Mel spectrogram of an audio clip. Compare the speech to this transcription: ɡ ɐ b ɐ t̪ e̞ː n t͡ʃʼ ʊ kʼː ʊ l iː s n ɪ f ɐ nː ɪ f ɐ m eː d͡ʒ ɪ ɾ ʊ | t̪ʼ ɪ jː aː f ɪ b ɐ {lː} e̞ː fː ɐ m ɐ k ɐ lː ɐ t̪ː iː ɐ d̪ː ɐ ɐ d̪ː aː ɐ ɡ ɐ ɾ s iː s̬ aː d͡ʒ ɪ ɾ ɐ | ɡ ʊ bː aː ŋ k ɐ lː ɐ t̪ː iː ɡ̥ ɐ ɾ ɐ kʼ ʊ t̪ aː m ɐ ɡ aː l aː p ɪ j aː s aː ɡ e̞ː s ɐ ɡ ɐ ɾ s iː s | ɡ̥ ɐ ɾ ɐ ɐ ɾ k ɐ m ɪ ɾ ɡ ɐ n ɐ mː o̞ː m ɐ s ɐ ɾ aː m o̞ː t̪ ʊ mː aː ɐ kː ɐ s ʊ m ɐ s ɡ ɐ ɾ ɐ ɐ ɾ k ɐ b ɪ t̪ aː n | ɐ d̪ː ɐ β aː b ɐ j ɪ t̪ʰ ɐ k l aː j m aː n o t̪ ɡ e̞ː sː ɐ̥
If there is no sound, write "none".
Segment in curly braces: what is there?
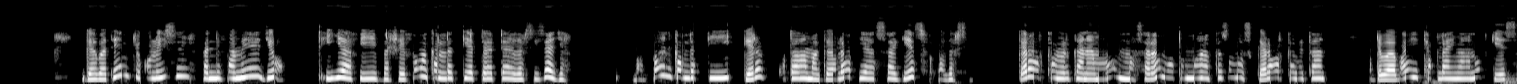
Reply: rː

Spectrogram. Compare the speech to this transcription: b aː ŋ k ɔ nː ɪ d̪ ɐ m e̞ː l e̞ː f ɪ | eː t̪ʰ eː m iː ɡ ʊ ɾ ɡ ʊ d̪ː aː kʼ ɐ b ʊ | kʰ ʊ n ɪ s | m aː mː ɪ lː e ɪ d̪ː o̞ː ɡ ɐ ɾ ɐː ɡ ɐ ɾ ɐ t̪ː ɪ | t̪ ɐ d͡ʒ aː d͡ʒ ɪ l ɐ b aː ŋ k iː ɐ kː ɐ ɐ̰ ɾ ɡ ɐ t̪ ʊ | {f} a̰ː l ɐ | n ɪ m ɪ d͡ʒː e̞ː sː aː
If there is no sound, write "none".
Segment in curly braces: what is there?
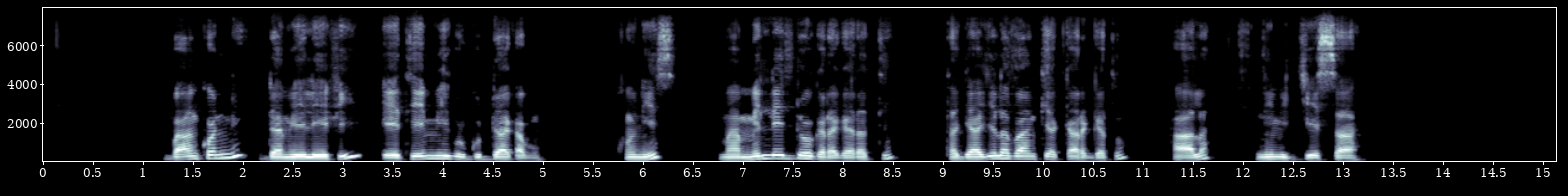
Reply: h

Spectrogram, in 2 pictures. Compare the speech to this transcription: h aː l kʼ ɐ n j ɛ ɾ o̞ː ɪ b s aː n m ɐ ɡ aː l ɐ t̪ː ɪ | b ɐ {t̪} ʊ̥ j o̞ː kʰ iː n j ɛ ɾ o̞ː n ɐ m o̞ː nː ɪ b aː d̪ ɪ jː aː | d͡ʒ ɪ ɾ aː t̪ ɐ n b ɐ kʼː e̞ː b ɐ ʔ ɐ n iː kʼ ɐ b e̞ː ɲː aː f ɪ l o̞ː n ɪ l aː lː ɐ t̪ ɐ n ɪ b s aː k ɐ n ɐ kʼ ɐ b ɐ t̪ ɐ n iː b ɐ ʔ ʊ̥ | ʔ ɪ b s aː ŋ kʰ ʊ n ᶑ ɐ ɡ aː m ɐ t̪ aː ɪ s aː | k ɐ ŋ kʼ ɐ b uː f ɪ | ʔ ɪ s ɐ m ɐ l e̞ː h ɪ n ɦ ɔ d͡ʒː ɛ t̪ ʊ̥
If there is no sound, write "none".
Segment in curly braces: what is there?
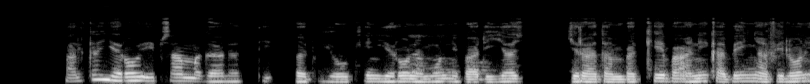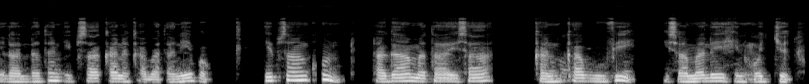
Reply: d̪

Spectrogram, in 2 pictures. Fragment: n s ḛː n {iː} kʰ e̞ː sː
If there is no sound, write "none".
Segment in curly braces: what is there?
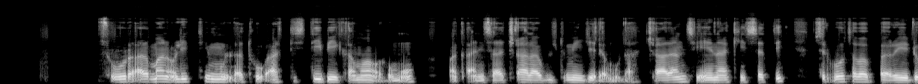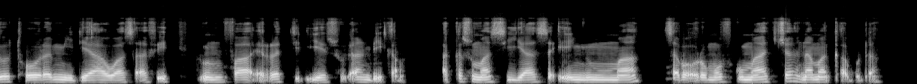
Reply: aː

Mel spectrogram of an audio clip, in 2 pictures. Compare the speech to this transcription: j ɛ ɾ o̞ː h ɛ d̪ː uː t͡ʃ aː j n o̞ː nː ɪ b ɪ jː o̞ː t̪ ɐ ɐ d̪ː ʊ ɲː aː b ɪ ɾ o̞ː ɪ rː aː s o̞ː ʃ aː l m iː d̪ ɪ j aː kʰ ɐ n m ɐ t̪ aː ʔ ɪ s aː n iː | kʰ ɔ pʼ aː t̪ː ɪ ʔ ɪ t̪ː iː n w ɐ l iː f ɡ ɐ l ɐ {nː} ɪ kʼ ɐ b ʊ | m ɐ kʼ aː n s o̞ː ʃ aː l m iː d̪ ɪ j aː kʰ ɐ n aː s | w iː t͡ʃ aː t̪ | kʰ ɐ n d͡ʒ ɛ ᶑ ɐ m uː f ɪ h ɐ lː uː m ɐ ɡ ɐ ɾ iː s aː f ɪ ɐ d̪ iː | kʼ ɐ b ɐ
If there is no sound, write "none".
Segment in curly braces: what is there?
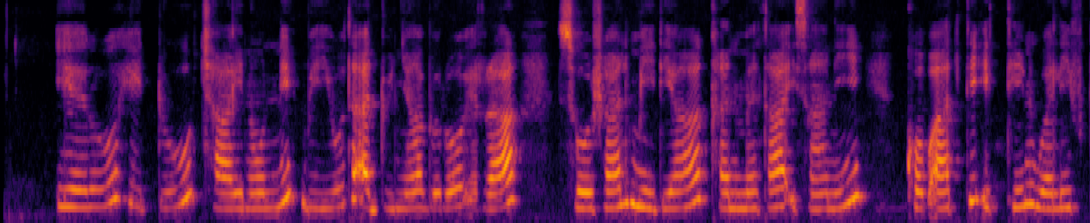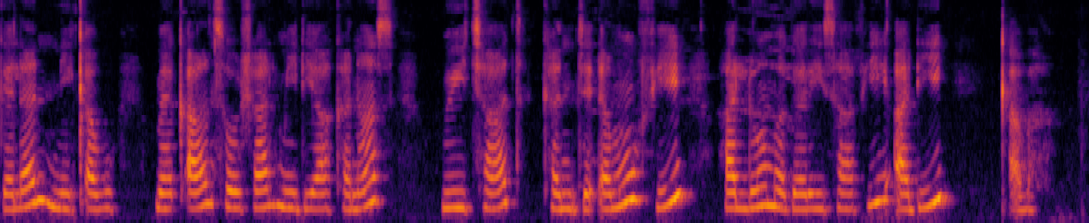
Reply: nː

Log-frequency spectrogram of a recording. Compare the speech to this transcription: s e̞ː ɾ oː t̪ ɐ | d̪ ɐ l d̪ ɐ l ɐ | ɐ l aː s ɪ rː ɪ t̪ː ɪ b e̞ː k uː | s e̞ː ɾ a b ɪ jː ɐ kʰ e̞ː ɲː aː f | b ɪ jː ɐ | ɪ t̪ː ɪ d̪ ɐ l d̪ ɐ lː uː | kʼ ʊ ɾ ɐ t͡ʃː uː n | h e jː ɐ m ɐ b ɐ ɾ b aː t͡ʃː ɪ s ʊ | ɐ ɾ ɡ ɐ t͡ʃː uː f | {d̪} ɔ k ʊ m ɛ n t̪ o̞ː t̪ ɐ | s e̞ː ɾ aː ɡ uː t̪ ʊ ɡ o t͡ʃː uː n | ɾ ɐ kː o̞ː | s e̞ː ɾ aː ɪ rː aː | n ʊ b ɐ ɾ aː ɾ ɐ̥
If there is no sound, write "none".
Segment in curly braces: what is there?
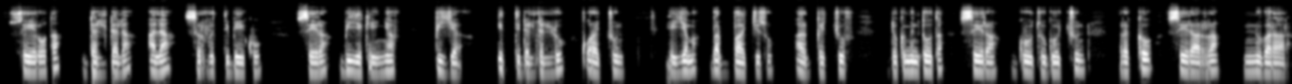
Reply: d̪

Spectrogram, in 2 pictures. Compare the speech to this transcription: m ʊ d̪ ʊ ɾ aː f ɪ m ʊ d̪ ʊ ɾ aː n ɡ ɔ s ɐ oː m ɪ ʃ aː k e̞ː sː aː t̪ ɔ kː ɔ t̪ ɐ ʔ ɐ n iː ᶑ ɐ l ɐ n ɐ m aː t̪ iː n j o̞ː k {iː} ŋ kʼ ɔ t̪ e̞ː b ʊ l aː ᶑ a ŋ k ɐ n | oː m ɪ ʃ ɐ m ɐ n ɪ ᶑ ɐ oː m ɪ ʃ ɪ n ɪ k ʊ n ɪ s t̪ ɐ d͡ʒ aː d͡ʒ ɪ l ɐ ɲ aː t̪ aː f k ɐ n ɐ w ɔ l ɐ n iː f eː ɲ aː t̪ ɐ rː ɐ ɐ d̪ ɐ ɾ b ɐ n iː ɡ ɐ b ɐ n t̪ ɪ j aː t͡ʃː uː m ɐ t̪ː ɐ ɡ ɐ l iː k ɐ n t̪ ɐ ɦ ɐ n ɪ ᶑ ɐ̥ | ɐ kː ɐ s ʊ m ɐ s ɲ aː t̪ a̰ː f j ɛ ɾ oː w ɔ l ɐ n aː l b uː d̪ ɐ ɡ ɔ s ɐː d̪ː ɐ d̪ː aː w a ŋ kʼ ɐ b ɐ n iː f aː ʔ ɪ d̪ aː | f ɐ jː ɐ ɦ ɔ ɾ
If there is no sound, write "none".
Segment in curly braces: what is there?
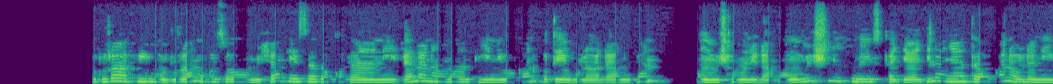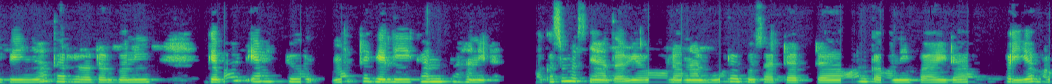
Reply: aː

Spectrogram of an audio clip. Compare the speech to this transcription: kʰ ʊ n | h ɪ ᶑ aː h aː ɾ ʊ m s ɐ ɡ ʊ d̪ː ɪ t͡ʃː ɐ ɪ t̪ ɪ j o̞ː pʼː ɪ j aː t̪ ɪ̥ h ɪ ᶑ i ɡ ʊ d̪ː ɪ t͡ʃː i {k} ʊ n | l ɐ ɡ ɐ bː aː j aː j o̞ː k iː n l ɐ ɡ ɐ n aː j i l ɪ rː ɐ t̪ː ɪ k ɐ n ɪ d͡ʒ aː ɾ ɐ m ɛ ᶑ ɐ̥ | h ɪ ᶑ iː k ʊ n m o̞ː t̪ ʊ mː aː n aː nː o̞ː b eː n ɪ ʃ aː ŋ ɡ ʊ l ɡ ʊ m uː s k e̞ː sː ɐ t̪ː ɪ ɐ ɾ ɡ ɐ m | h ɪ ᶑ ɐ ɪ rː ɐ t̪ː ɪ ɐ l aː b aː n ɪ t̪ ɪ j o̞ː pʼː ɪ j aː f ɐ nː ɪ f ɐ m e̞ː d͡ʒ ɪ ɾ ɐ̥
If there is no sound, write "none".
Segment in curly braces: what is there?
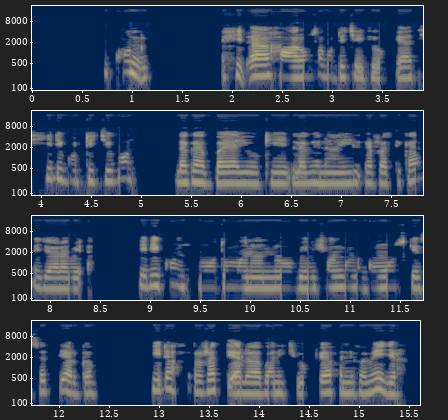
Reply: k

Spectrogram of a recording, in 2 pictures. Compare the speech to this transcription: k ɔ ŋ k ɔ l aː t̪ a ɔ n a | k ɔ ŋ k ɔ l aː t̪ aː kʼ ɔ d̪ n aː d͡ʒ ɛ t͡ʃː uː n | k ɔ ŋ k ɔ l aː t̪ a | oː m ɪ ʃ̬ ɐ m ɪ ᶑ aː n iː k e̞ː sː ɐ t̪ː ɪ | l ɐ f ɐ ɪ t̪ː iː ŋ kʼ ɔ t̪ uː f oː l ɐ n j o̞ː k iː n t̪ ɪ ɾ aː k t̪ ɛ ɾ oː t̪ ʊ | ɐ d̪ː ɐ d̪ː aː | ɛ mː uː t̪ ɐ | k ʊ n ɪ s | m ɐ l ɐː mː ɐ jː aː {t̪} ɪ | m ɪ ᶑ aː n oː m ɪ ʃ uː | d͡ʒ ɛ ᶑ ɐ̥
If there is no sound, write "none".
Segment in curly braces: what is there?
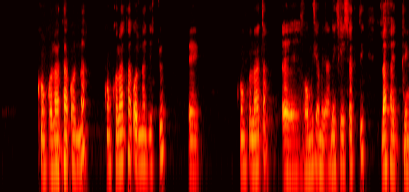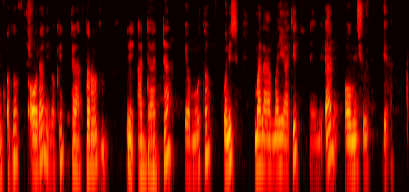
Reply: t̪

